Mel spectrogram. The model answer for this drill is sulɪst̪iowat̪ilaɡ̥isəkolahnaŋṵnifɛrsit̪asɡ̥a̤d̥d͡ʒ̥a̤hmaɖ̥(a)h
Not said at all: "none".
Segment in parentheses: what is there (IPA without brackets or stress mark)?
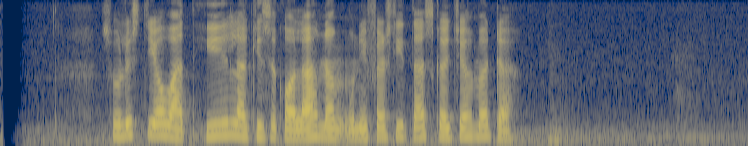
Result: a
